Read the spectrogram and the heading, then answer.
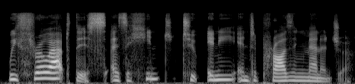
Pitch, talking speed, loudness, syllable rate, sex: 195 Hz, 185 wpm, -21 LUFS, 5.3 syllables/s, female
